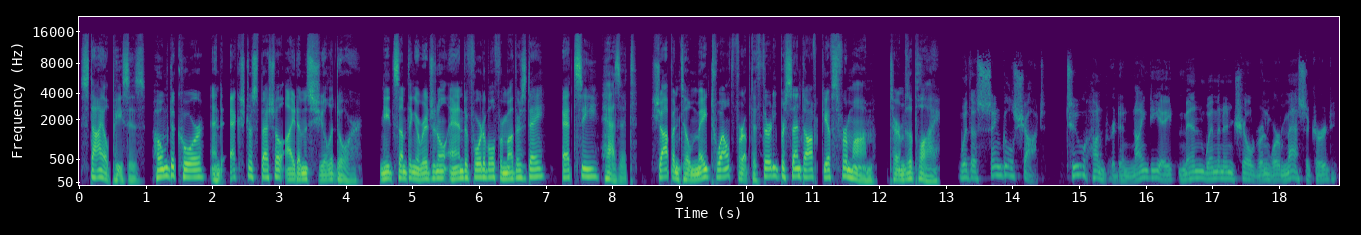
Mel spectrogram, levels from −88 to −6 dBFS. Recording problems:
none

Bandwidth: 15 kHz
